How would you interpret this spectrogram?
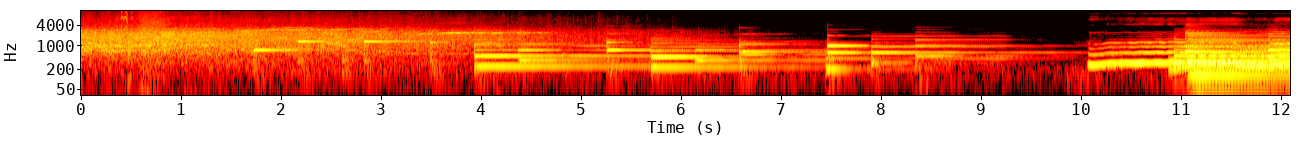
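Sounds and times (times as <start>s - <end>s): applause: 0.0s - 6.8s
slow piano: 1.7s - 12.0s.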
